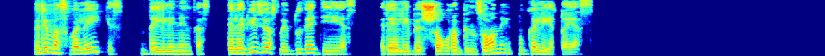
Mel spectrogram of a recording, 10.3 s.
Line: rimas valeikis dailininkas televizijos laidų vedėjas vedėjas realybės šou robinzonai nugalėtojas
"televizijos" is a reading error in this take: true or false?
false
